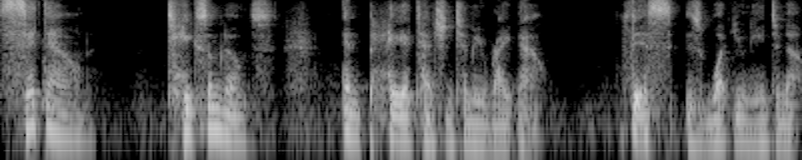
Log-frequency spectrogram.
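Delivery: hushed, serious voice. Addressing a presentation audience, the speaker demands attention in a soft, quiet voice. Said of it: "my soft, quiet voice".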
